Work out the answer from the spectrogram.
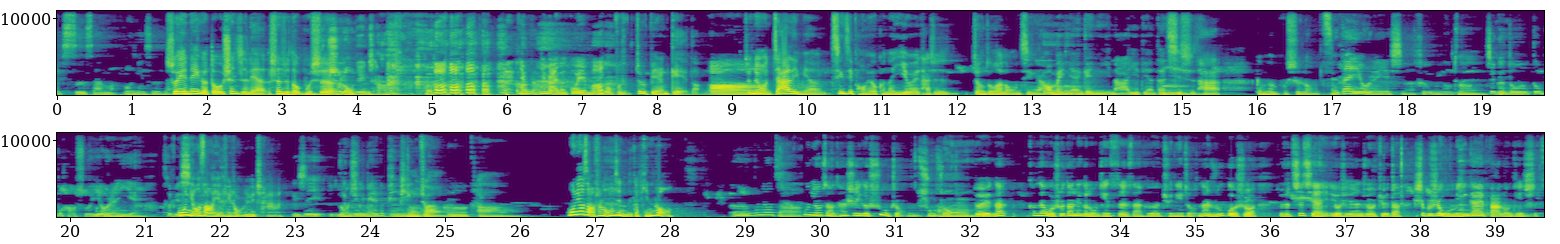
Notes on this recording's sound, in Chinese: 本期节目录制于嘉宾位于杭州市西湖区翁家山的山中小院。因在室外，偶有风过风铃，常伴春日鸟鸣，倒水泡茶的声音自然也不会缺位。播客录制于兴起之时，来不及注意诸多细节。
